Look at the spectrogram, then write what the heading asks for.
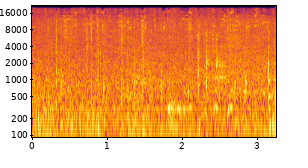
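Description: Clip-clop of horse hooves in the video game The Witcher 3: Wild Hunt, a steady hurried trot that keeps on over a dense, noisy game backdrop.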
